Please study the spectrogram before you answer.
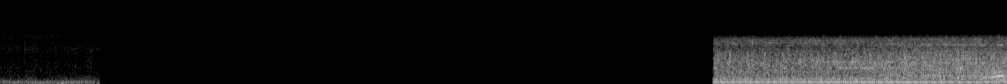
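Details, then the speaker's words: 5.7-liter 350 LT1 V8 with throttle body and Hypertech timing tune: after a quiet gap, a steady, even idle with a regular low rumble and no misses or knocks; sounds healthy. "but she sounds good i got her to find my idol right you"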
